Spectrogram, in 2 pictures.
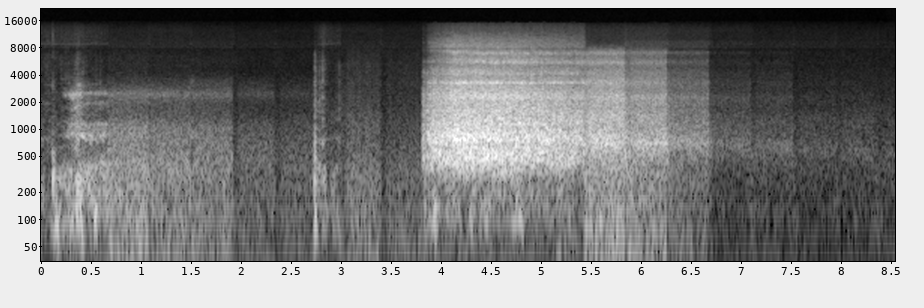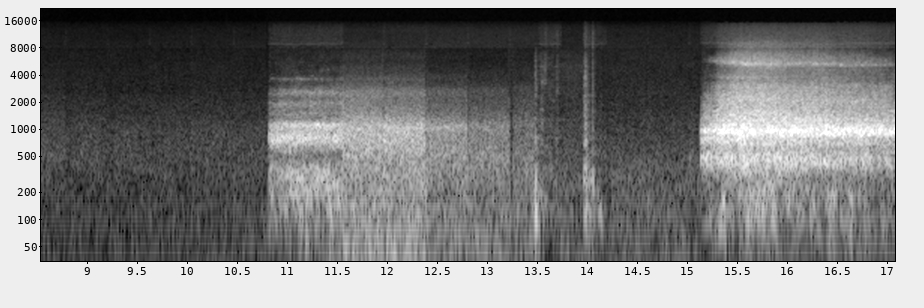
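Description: Deep nasal inhales and long exhales during a Yang-style 24-form tai chi class, three loud close-miked breath cycles separated by near silence, with no talking.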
